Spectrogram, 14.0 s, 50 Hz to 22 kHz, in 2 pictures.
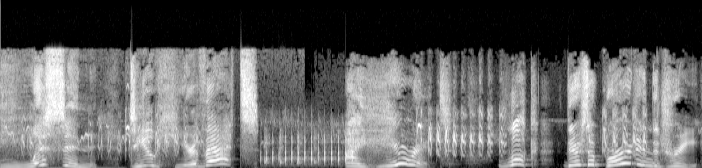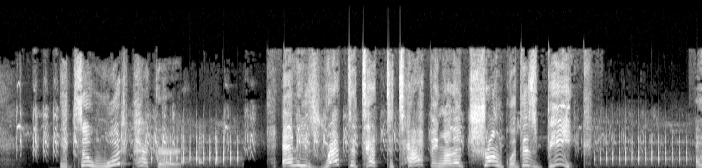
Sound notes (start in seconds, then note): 0.0 woodpecker pecking; 4.2 bird chirping; 8.1 woodpecker pecking; 12.8 woodpecker pecking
